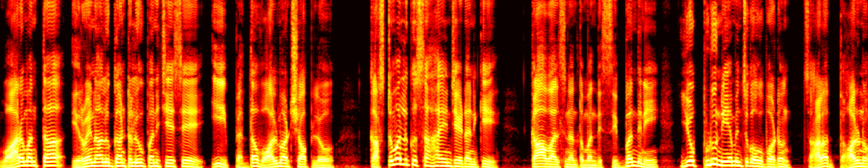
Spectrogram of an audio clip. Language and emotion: Telugu, disgusted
